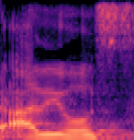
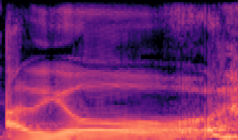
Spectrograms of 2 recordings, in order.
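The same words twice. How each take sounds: First: It is said fully, in standard Spanish. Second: It is said loosely, in a relaxed Andalusian accent. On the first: "like the rest of Spain" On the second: "They say adios"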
